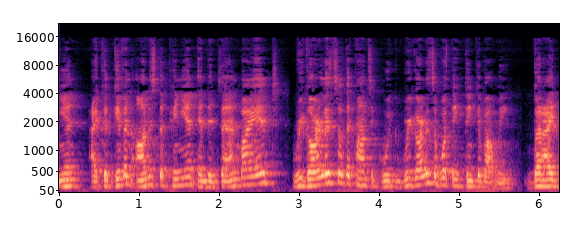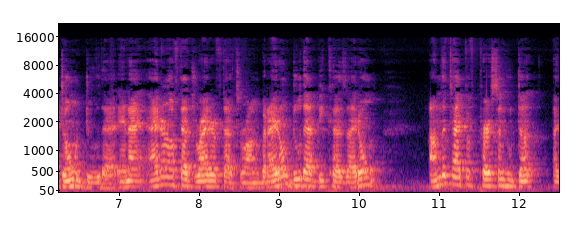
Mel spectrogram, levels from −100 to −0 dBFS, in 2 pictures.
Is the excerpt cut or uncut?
cut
